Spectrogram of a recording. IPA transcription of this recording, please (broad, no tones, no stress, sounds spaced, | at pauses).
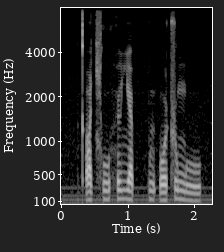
kʼ ɑ t͡ɕʰ u h ø ʎ æ pː ɯ ʔ o ʈ͡ʂ u m u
